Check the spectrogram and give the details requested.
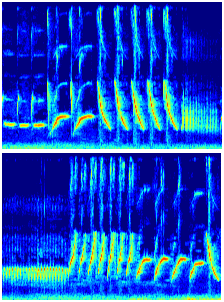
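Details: Male canary singing strongly, cengkok style: flat whistle, then repeated sweeping whistles, a sustained buzzy roll, and more rapid swept notes.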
